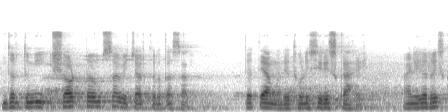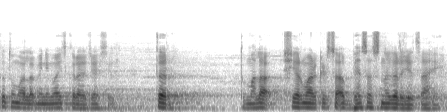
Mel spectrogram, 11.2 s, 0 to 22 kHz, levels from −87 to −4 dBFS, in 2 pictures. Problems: constant background noise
